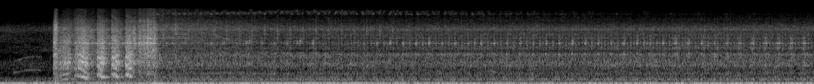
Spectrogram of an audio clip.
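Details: VW Polo Sedan with Lukoil Genesis Armortech 5W-40, phone near the closed hood at startup: fast metallic hydraulic lifter clatter for about a second, then a smooth, even idle; oil level slightly above the middle.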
